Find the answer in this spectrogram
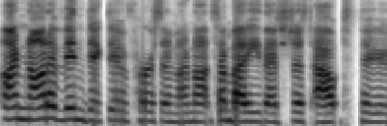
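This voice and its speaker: Loud and animated, a woman with an American accent speaks at a moderate pace and medium pitch, her tone bright and sharp in a dry, close sound with no echo. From United States. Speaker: mental health content creator. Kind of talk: live stream chat.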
